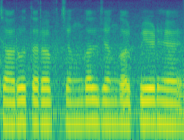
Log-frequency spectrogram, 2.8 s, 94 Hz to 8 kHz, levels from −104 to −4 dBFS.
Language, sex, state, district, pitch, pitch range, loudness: Hindi, female, Chhattisgarh, Raipur, 160 Hz, 155-165 Hz, -14 LUFS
